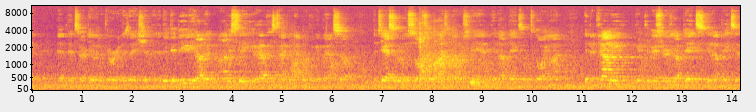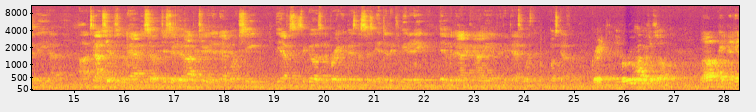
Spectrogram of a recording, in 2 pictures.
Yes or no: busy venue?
yes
